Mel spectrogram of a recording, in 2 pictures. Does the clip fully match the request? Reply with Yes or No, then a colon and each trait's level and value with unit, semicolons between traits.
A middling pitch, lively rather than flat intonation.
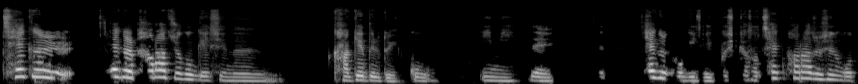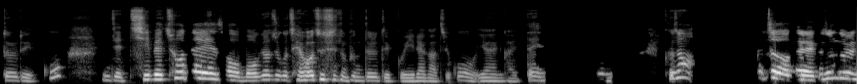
No: high, 195 Hz; wide, 8.8 semitones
